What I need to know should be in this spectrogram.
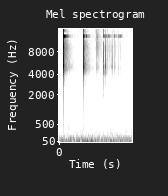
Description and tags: Shell .22 Remington 01
A large pack with a nice variety of bullet shells landing on the ground. (Just for you action film people :D)
I would like to note, however, something went wrong acoustically when recording the big .30-06 shells dropping to the ground (I think my recorder was too close when they hit) and so they have some weird tones going on in there. Aside from that, the endings of those files are relatively usable. If anyone can explain to me what went on technically, I would appreciate that as well.
All shells were dropped onto clean concrete in a closed environment, as to maintain the best possible quality level. (I had film work in mind when creating these.)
